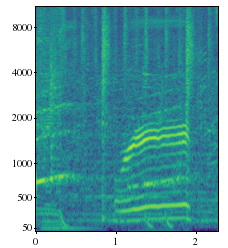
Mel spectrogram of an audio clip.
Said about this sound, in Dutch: De ambulance.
